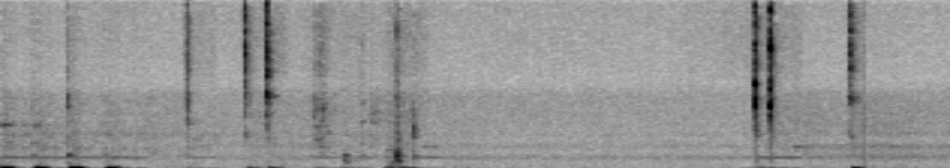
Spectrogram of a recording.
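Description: Low pulsing thumps, about four a second, stop about a second in. After them come a few faint, sharp clicks scattered over the quiet.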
